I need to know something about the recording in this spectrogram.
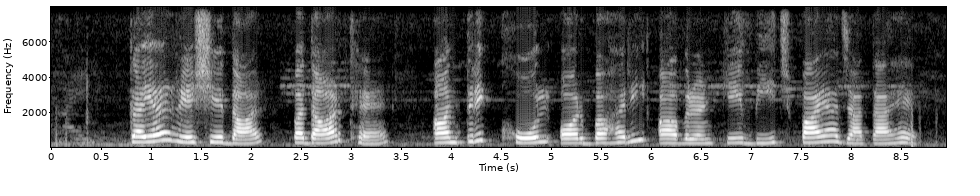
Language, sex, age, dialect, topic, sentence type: Hindi, female, 18-24, Marwari Dhudhari, agriculture, statement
